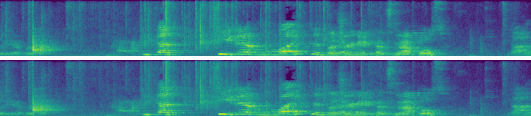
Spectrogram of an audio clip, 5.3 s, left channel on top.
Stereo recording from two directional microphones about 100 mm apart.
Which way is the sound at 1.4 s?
15° left (ahead or behind).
